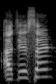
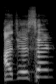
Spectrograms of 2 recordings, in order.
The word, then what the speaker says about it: adjacent: चलो आगे देखते हैं एडजेसेंट एंगल ये डी जो है वो साइलेंट है डी को पढ़ना नहीं है भैया एडजेसेंट एंगल्स यानी ए आसन्न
